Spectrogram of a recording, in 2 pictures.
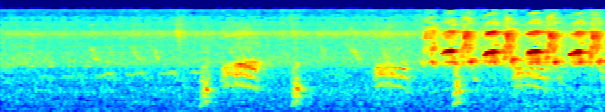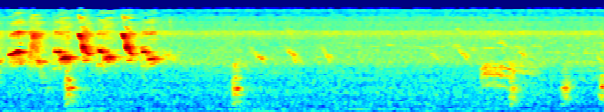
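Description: Birds calling: a few short calls in the first four seconds, then a loud, rapid run of high chirps from about four to seven and a half seconds in, fading to scattered faint calls.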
